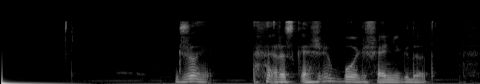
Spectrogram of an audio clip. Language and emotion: Russian, positive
